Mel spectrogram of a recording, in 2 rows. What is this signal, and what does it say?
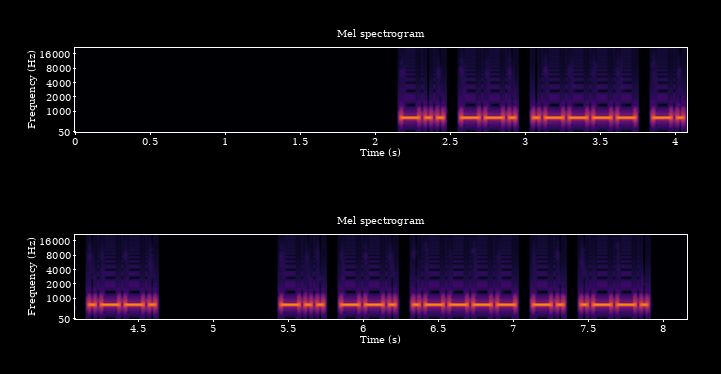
Morse code, heard as a keyed tone, about 30 wpm, 700 Hz. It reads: DG1NP DG1NP
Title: DXCC-100 Call Signs - 5 Characters - Repeated 2x - 30wpm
